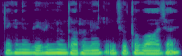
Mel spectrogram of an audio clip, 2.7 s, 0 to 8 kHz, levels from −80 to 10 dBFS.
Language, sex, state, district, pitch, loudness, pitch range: Bengali, male, West Bengal, Cooch Behar, 115 Hz, -14 LUFS, 105-120 Hz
